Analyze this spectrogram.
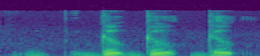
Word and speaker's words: Gulak: But why are we making such a big deal about 205 Live when, I'm sorry, dude, Gulak?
